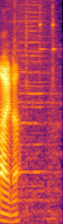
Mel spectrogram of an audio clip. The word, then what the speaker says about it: Iena: Picking up some of the Iena bowmen, which again, or if this were Latin pronunciation, be Aina.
